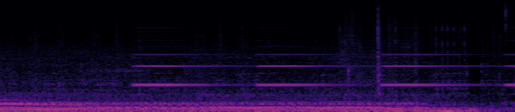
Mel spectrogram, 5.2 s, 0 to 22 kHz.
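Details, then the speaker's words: Volvo XC90 V8 cranks, starts with a low rough rumble under a warning chime, then dies; stalled while reversing, SRS airbag warning appeared, codes point to fuel pump, owner suspects fuel pump or corroded PEM. "yep it dies and then i have an srs airbag service urgent so it's like a new error or something"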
